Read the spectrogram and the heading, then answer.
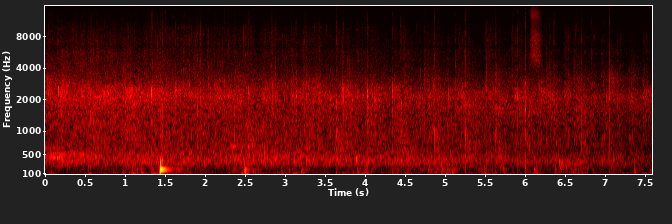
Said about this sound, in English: Yeah, what a gifted couple coaches that we have. Could you give those guys a big round of applause?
